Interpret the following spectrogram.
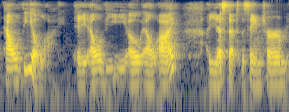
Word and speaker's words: alveoli: s the lobules contain milk secreting pockets called alveoli al vol i yes that's the same term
